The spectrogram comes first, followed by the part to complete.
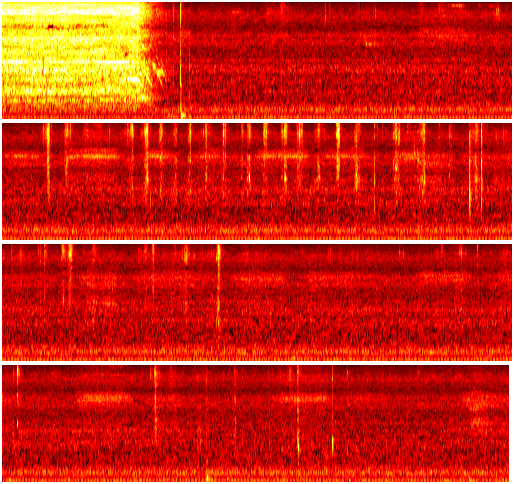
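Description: Handheld hot-air heat gun blowing, softening the adhesive under a phone's back glass; it cuts off suddenly about two seconds in. After that only a low steady hum remains, with scattered faint ticks and scrapes as a thin metal blade and a plastic pick are worked under the glass.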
